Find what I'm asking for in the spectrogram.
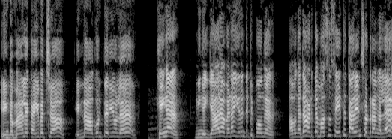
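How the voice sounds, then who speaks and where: A woman's voice: fairly high pitch, fast, sharp tone, pitched below the performer's own voice. A woman voicing a rude, threatening bank officer man in a cartoon, bossy and menacing. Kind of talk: cartoon voice acting.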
